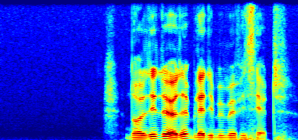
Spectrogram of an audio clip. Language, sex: Norwegian, male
